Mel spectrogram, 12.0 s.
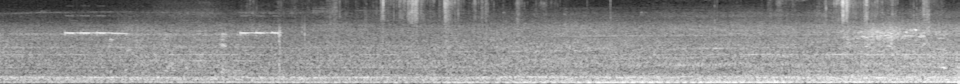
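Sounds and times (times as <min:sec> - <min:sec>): diesel locomotive engine rumble: 0:00.0 - 0:12.0.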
